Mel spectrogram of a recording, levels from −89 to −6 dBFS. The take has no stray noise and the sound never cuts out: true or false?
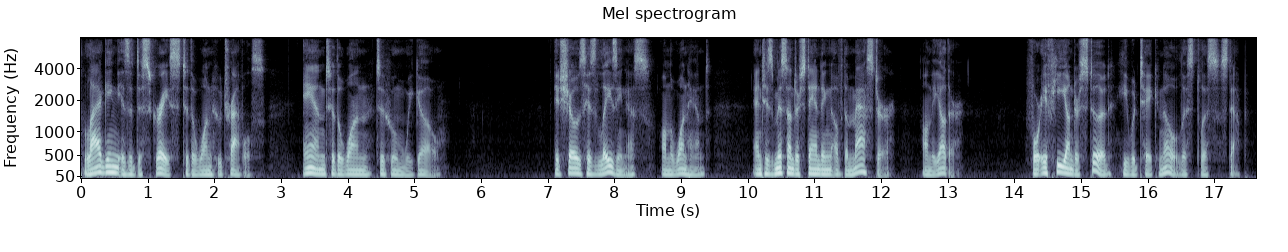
true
